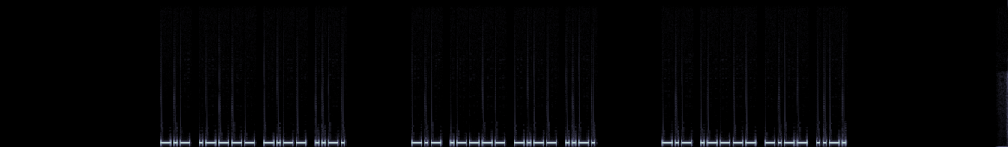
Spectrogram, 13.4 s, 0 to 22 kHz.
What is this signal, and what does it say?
Morse code, heard as a keyed tone, about 28 wpm, 700 Hz. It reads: K1YF K1YF K1YF
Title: USA Call Signs - 4 Characters - Repeated 3x - 28wpm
